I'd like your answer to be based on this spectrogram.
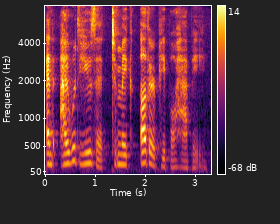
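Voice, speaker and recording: A woman reading a picture book aloud to children as a storyteller, with deliberate, expressive phrasing. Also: fairly low pitch.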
